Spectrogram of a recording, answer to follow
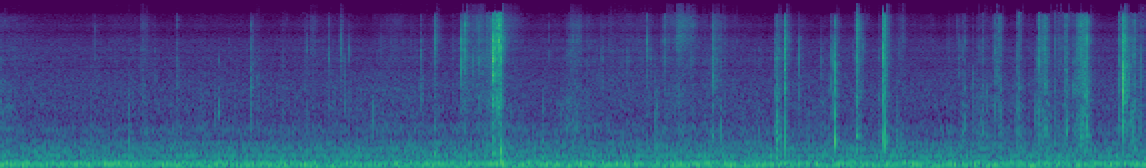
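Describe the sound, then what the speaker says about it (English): Steel snips cut through paper and packaging while a paper crafting kit is unpacked: sharp, irregular snipping clicks, close and distinct, over a low steady background hum. "Let me grab my snips."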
